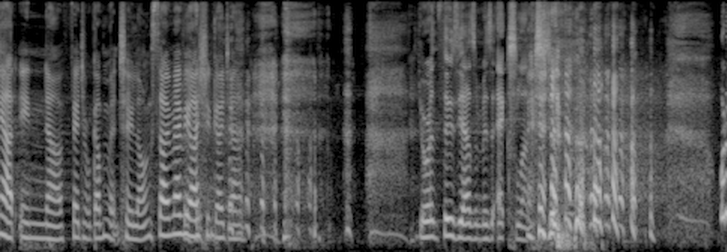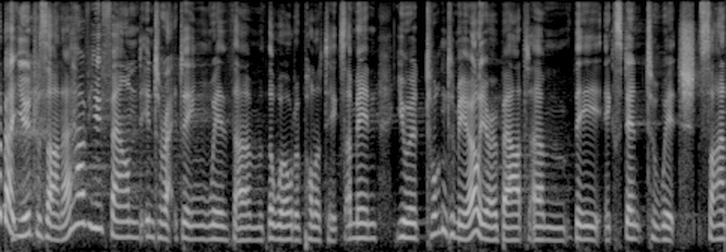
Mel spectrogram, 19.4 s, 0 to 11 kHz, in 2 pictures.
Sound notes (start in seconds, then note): 2.9 laugh; 7.3 laugh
